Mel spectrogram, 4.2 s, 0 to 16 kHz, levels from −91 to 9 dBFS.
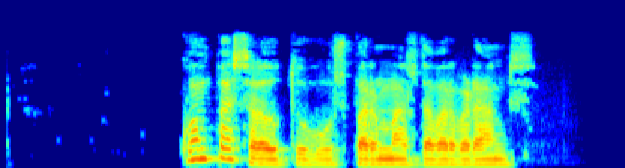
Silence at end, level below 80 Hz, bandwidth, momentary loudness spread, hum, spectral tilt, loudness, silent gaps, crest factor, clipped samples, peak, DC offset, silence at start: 0.65 s; -56 dBFS; 7.6 kHz; 7 LU; none; -6 dB/octave; -17 LUFS; none; 18 dB; under 0.1%; -2 dBFS; under 0.1%; 1.2 s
